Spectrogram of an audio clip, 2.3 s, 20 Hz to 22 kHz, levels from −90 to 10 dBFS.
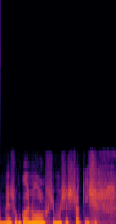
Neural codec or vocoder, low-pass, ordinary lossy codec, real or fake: none; 7.2 kHz; none; real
